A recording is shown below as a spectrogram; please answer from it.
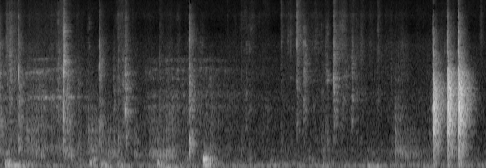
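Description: Light crinkling and small taps as a foil trading-card booster pack wrapper and the cards inside are handled. A brief vocal sound comes shortly before the end.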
